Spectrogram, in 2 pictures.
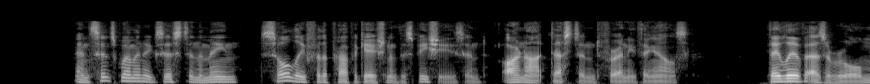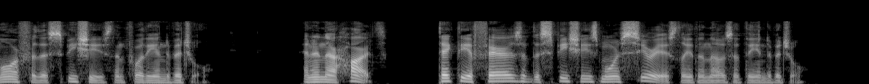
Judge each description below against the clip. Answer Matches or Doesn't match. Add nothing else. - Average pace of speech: Matches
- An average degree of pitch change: Doesn't match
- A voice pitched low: Matches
